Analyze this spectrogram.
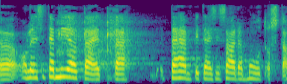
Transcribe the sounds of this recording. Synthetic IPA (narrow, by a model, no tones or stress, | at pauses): olensit̪æmielt̪æet̪ːæ | t̪æhæmpit̪æisisɑːdɑmmuːt̪ost̪ɑ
